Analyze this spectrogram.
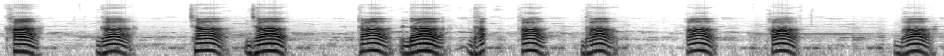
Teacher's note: इनके उच्चारण में हवा की अधिक मात्रा तथा हवा अधिक शक्ति के साथ बाहर आती है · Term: महाप्राण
